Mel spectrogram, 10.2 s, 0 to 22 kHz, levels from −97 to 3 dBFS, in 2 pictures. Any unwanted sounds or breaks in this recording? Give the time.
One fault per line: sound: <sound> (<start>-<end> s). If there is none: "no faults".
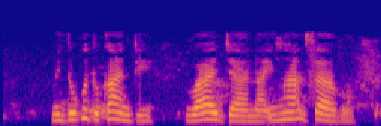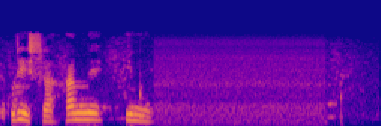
no faults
